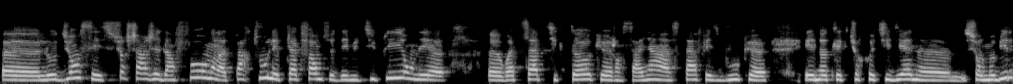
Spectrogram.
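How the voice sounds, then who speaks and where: Her fairly high pitch shows ordinary variation, her loudness stays very even, and the woman's sound is dry and close with no echo. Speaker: conference moderator. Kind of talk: conference panel discussion. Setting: trade show conference. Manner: fast.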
